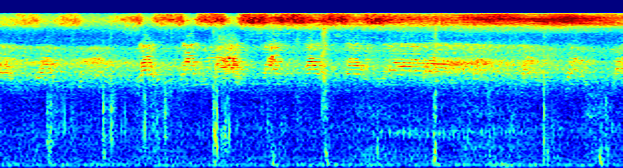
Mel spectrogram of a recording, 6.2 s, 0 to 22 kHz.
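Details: A walk near Seonbawi on 1 August 2023, clear and hot in midsummer, with many cicadas: a sustained high, sizzling drone with gentle pulses, and uneven footsteps crunching close by.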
